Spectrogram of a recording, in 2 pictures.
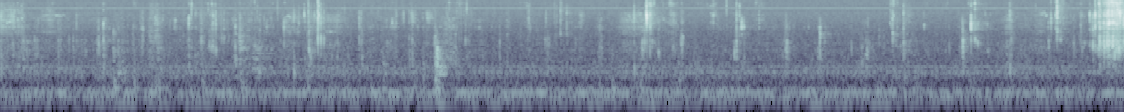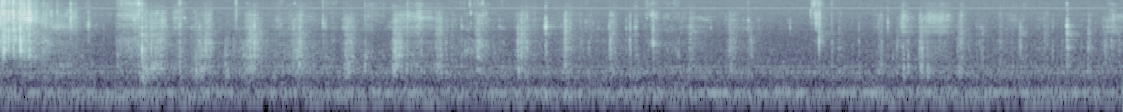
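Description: Eating sounds: steady chewing with small crunches and clicks, then about halfway through a loud crunching bite into a crispy breaded fried chicken drumstick.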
